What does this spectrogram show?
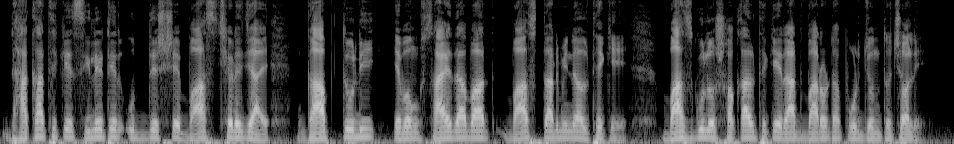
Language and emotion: Bengali, neutral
